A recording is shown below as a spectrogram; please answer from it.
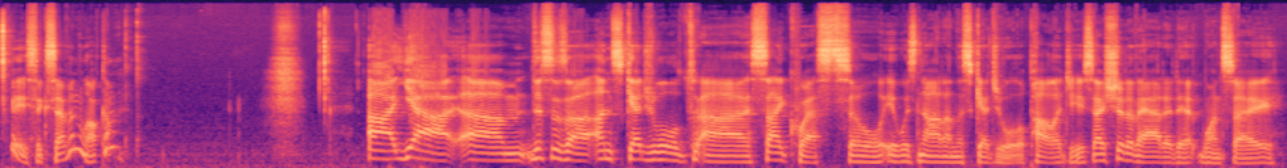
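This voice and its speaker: A man's voice: on the low side, expressive, slow. A man giving casual live commentary as he streams a game.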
